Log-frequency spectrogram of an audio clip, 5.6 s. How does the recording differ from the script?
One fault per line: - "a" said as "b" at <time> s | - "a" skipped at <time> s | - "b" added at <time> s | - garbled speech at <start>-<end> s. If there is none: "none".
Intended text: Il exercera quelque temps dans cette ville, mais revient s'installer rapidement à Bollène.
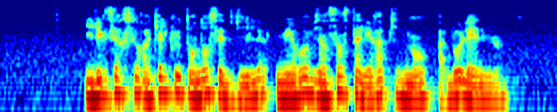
none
